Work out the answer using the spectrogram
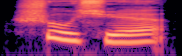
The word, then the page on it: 数学: shù xué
